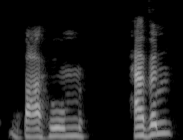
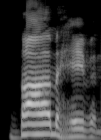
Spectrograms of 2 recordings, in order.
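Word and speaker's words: Baumhover: and stuff to uh detective bahom Heaven I am butchering that how do you say that bomb Haven that's what how you pronounce it it's pretty sad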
